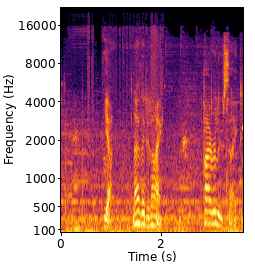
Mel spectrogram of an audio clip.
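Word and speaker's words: pyrolusite: him you know what pyrule side is right yeah neither did I pyrolucite key syllable pyro by the way is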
